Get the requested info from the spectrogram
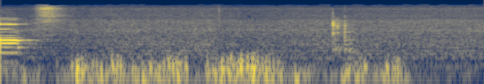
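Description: Low, irregular rustling and bumping: handling noise on a hand-held phone's microphone and bedding moving as the dogs shift on the bed. It comes just after the end of a drawn-out spoken "hi".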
